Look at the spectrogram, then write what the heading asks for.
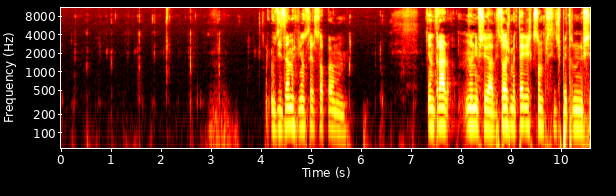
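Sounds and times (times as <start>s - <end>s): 
person chewing crunchy food: 0.0s - 4.3s, 5.7s - 7.3s
speech: 4.2s - 5.8s, 7.3s - 10.5s.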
